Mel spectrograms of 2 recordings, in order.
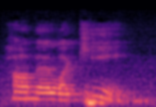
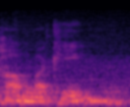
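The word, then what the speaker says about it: הַמְּלָכִים: We just said, ha, you know, you had one there in the middle, ham lakim. And actually, in Israel, you really can't hear that double. They would probably say it more like ham lakim. They say it so fast that even if it were doubled. You can't hear it.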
